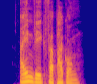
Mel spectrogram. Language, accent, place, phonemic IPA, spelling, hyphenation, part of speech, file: German, Germany, Berlin, /ˈaɪ̯nveːkfɛɐ̯ˌpakʊŋ/, Einwegverpackung, Ein‧weg‧ver‧pa‧ckung, noun, De-Einwegverpackung.ogg
- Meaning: disposable (food) container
